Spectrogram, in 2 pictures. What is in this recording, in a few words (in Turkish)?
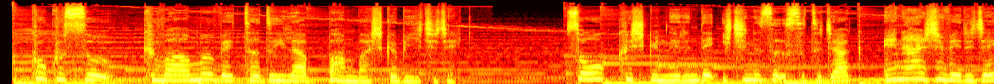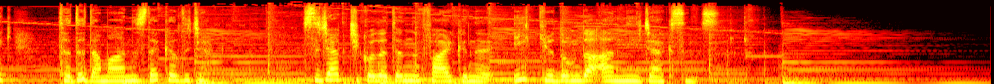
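sicak samimi, seslendirme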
